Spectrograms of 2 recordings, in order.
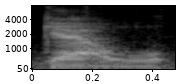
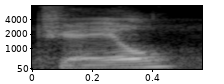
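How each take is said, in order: First: The word is sounded out following its spelling. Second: The word is pronounced exactly like 'jail'. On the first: "So I'm going to call it gaol" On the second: "the proper pronunciation for that word is jail"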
